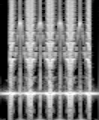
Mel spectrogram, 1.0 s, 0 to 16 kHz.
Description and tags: Create a new audi0 track.
Generate > Sine, 816Hz, amplitude : 1, 1m
From 0.00 to 0.10 of the track, apply Fade in Effect
From 0.90 to 1.00 of the track, apply Fade out effect
From 0.10, 0.20, 0.30, 0.40, 0.50, 0.60, 0.70, 0.80 and 0.90 apply silence
From 0.10 to 0.20, 0.30 to 0.40, 0.50 to 0.60, 0.70 to 0.80 and 0.80 to 0.90 apply a Phaser effect with parameters:
Stages : 4, LFO (Hz): 3, LFO (Deg):100,Depth:250,Feedback:99
From 0.10 to 0.20, 0.30 to 0.40, 0.50 to 0.60 and 0.70 to 0.80 apply a reverse effect
Normalize.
